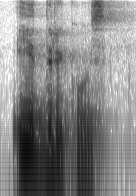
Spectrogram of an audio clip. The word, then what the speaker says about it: hídricos: Hídricos, ela é uma proparoxítona.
